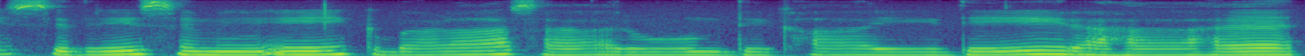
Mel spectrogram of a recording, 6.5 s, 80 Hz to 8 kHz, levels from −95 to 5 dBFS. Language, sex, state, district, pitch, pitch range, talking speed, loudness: Hindi, female, Jharkhand, Ranchi, 165 Hz, 160-180 Hz, 110 wpm, -14 LUFS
